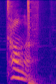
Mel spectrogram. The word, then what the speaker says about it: Tonga: Tonga, Tonga. The stress is on the first syllable, tongue, tongue, with the second syllable being the reduced schwa sound. Tonga.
